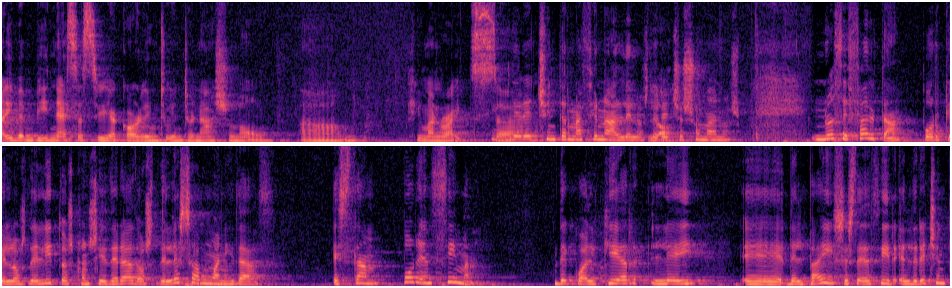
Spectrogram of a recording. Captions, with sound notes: even be necessary according to international human rights. (speaking in foreign language)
